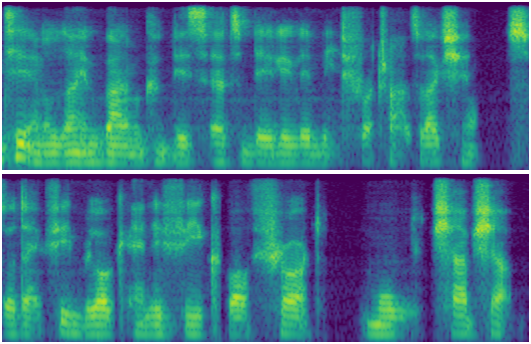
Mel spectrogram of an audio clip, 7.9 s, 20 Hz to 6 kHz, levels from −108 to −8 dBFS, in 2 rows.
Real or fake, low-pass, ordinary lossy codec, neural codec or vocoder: fake; 5.4 kHz; none; codec, 16 kHz, 0.8 kbps, ZipCodec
